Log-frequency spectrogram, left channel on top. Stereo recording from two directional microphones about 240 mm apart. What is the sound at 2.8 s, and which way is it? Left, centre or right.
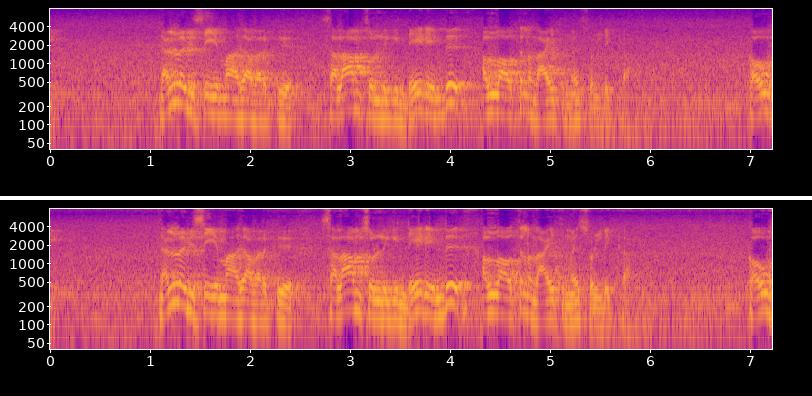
A man's voice, right.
